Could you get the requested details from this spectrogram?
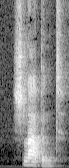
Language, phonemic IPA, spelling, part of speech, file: Dutch, /ˈslapənt/, slapend, verb / adjective, Nl-slapend.ogg
- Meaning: present participle of slapen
